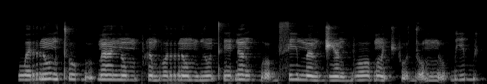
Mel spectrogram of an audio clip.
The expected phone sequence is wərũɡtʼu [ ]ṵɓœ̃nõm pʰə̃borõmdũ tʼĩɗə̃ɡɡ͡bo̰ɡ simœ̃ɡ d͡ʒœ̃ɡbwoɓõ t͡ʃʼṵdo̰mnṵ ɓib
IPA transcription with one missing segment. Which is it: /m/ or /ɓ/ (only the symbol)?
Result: ɓ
